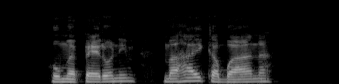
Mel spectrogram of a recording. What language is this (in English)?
Yaqui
